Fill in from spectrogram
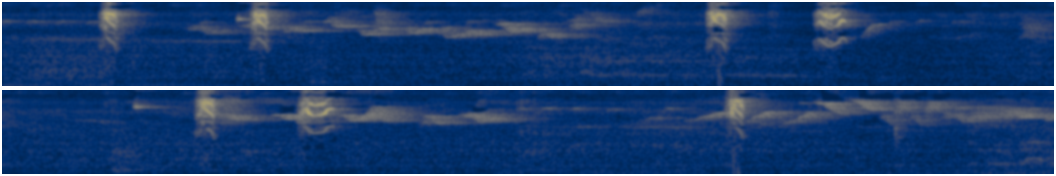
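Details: Coleiro hen calling insistently to excite males, giving bright, high chirps spaced a second or more apart, sometimes doubled, over a steady background of quieter twittering song from other birds.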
